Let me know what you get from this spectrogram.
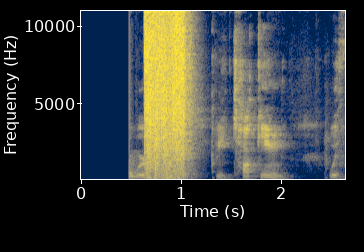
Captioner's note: static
